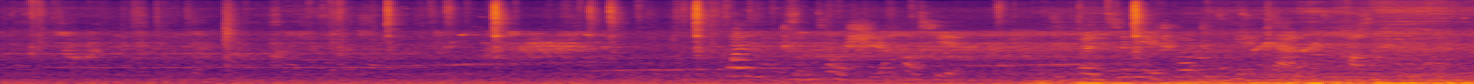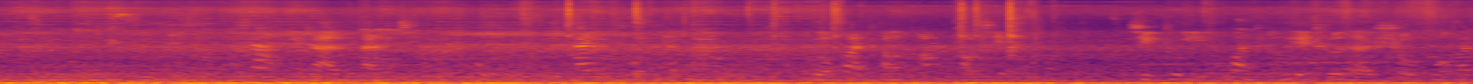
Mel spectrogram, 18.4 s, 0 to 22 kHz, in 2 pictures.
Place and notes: from North Sichuan Road station to Yuyuan Garden station, Binaural recording, Zoom H6+ Soundman OKM II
